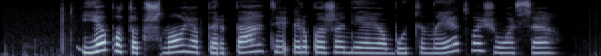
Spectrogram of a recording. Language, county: Lithuanian, Klaipėda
